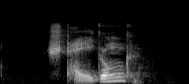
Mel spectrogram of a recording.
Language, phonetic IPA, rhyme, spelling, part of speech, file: German, [ˈʃtaɪ̯ɡʊŋ], -aɪ̯ɡʊŋ, Steigung, noun, De-at-Steigung.ogg
- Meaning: 1. slope (area of ground that tends evenly upward or downward) 2. slope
